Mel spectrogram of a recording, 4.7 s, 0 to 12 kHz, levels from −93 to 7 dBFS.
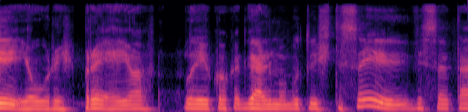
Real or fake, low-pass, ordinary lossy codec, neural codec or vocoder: real; 9.9 kHz; Opus, 32 kbps; none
